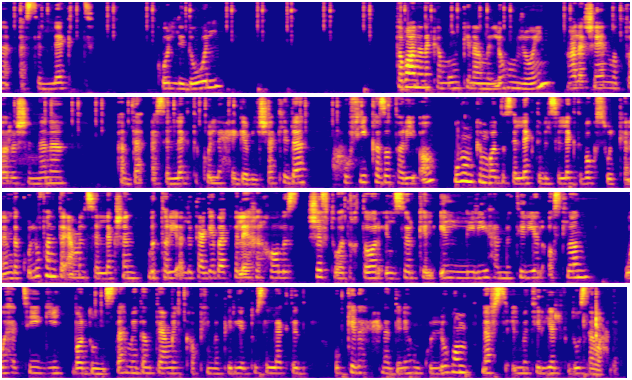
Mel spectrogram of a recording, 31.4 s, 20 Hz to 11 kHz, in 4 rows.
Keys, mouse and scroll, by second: 0.2 shift+click, 0.5 shift+click, 0.9 shift+click, 1.4 shift+click, 1.9 shift+click, 2.3 shift+click, 2.9 shift+click, 3.2 shift+click, 3.6 shift+click, 4.1 shift+click, 4.6 shift+click, 5.0 shift+click, 5.3 shift+click, 5.7 shift+click, 6.0 shift+click, 6.3 shift+click, 7.1 shift+click, 7.4 shift+click, 7.7 shift+click, 8.0 shift+click, 8.4 shift+click, 8.8 shift+click, 9.1 shift+click, 9.5 shift+click, 10.0 shift+click, 10.4 shift+click, 10.7 shift+click, 11.1 shift+click, 11.6 shift+click, 12.0 shift+click, 12.3 shift+click, 12.6 shift+click, 20.0 shift+click, 24.8-25.9 drag, 26.8-27.9 middle drag, 28.1-28.8 scroll down 5, 29.4 middle click, 29.4 scroll down 1, 30.0-30.4 scroll up 1, 30.9 ctrl+s.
